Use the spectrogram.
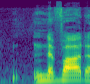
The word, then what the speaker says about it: Nevada: in tax credits and Nevada I've learned to pronounce Nevada not Nevada Nevada as well is so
